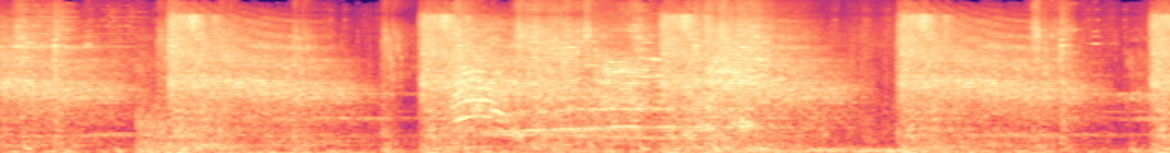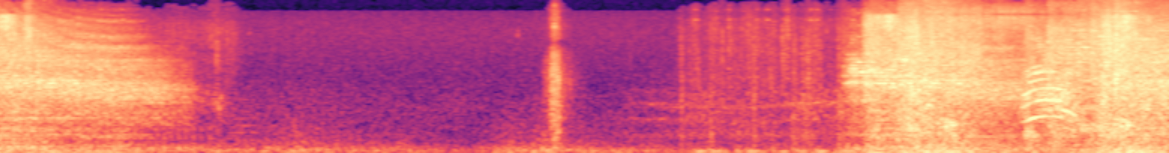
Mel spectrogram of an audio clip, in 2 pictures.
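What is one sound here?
Magic spells burst and crackle in a noisy battle.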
